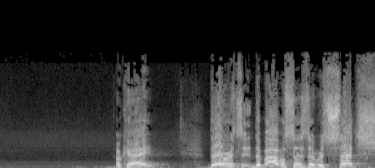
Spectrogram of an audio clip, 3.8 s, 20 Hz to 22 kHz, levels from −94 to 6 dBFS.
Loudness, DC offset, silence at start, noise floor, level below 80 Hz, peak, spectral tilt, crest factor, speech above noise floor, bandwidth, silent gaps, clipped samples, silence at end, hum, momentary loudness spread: -15 LUFS; under 0.1%; 1.15 s; -53 dBFS; -52 dBFS; -4 dBFS; -2 dB/octave; 14 dB; 38 dB; 15.5 kHz; none; under 0.1%; 0 s; none; 6 LU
